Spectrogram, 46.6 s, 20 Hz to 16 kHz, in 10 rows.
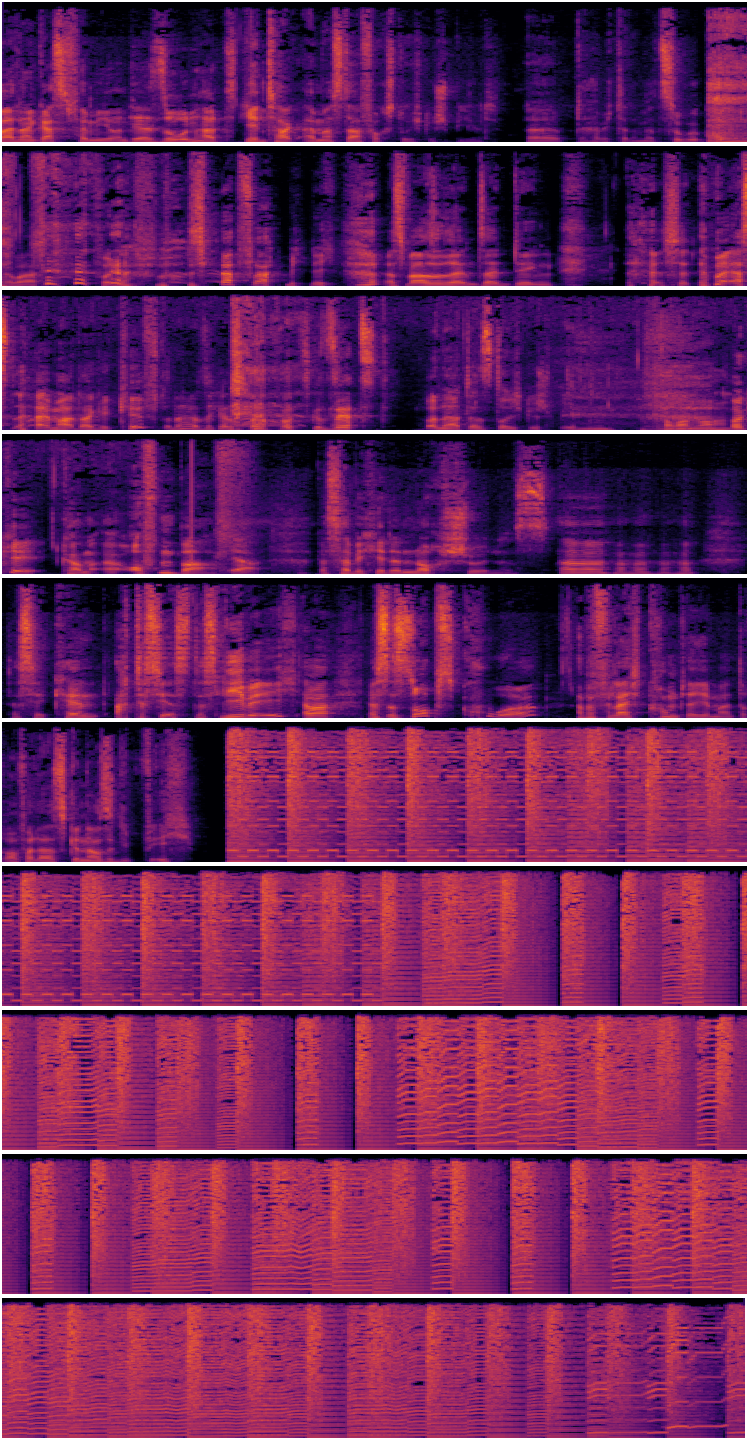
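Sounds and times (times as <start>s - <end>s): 
speech: 0.0s - 25.0s
laughter: 4.4s - 6.5s, 10.7s - 11.3s
chiptune pause-screen music of a Game Boy game: 24.7s - 46.5s.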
